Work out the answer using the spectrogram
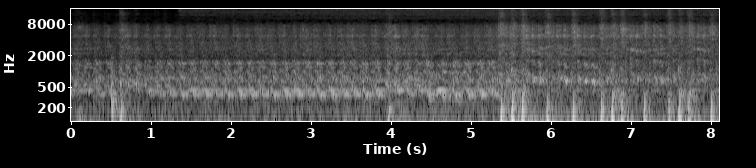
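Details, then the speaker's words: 1975 MGB project car: starter churns in uneven bursts with a few weak firings but never runs; battery going dead; cranks but will not start, old ignition points found afterward. "I mean it makes noise that's that's something oh I almost had it now then the battery's starting to go dead too"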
